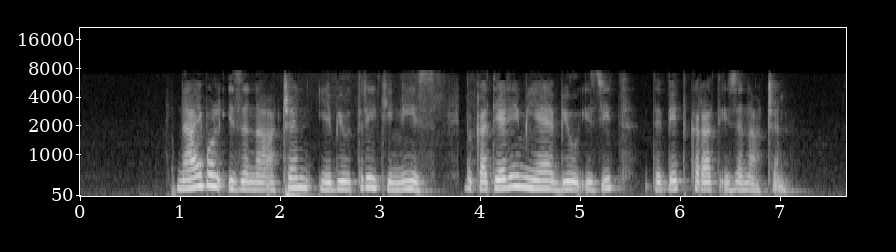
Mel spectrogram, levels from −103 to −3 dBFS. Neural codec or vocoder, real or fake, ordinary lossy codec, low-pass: none; real; MP3, 48 kbps; 7.2 kHz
